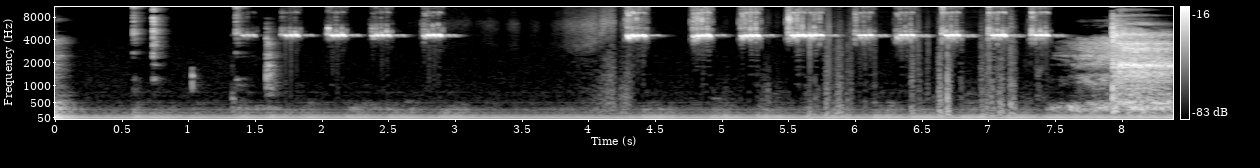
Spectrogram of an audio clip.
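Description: A recording of a cricket, played from a YouTube search, chirps in quick, rhythmic bursts of high, shrill trills, pausing briefly between two runs, with no voices present and a short burst of hiss at the very end.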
